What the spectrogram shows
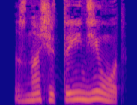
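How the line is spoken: Hissing. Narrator (Russian): прошипел Сэм

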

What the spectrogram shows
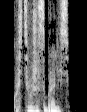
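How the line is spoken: Whisper. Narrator (Russian): шепнула мне Катя

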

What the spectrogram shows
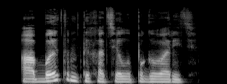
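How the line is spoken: Dry lifeless voice. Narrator (Russian): Голос Рейнара звучал сухо и безжизненно

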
